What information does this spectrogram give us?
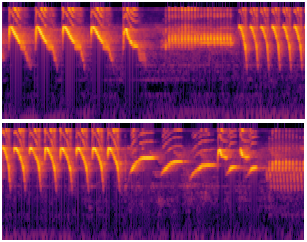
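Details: Loud canary song built from tours: five falling whistled sweeps, a brief buzzy trill, a long rapid series of downward strokes, then upslurred chirps and a final buzz, over a steady low hum.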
